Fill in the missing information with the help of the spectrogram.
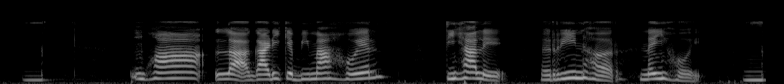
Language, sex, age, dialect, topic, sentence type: Chhattisgarhi, female, 25-30, Northern/Bhandar, banking, statement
